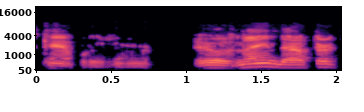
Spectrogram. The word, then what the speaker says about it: Lejeune: Lejeune. That means young in French. Like Camp Lejeune. A lot of people call it Camp Lejeune for the Marines. No, it's Camp Lejeune.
